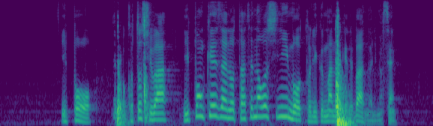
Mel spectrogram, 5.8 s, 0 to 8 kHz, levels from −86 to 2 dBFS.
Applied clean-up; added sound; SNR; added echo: none; Slam / Car; -5 dB; none.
